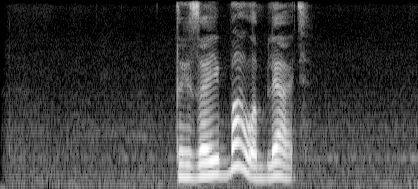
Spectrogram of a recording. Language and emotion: Russian, angry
